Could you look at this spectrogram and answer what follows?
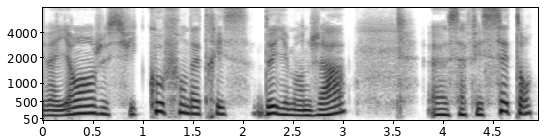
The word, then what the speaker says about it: Yemanja: Yemania, si je le prononce bien, j'espère. – Yemanja. – Yemanja, voilà. Mais, au Brésil, au début. au Brésil, ils, le disent plus comme tu l'as dit.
